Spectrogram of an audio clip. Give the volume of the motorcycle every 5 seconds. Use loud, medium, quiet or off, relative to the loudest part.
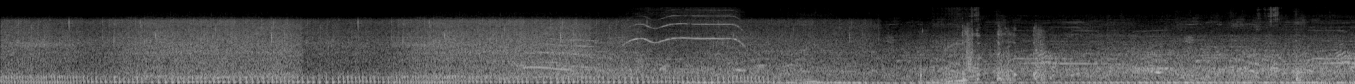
loud, loud, medium.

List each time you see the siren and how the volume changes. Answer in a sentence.
The siren can't be heard in this clip.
